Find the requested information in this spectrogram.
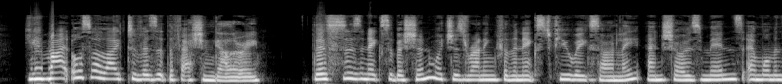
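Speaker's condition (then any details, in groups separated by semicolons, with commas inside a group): No condition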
